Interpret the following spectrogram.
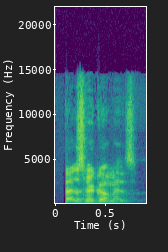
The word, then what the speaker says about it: Besner Gomez: first day was that you actually pronounce my name right you didn't hesitate you just said Besner gomez Wow who is that kid I've never heard that name before instead of saying a Besner or beans err and looking around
